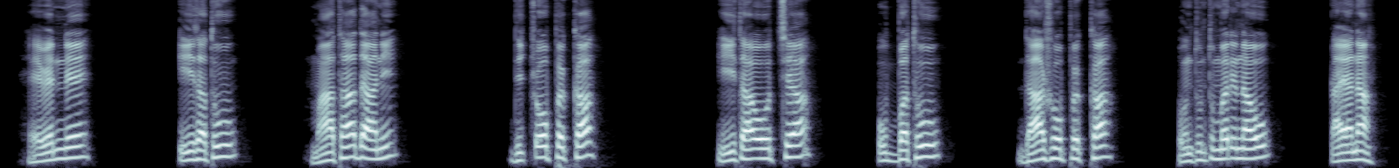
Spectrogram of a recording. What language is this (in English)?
Dawro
